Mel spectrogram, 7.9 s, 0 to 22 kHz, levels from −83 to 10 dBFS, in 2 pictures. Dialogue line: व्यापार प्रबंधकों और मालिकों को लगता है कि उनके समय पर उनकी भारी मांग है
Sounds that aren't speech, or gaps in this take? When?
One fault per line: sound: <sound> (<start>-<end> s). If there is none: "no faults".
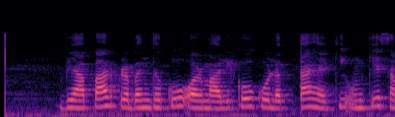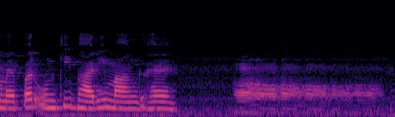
sound: dropout (2.9-3.0 s)
sound: laugh (6.3-7.8 s)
